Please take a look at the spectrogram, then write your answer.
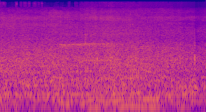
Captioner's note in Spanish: Tráfico vehicular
